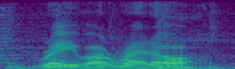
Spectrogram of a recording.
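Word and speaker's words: Ray Barretto: Ray Barreto, así se pronuncia, es Ray Barre, el rey.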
